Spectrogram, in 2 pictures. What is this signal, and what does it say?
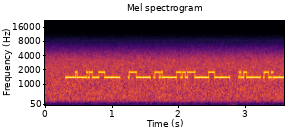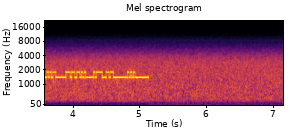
TTY/TDD text telephone tones (45.45 baud Baudot), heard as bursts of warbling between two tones, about 400 Hz shift, 1600 Hz centre, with phone line noise. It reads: BOTH TOWNS RELY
